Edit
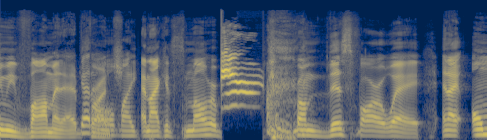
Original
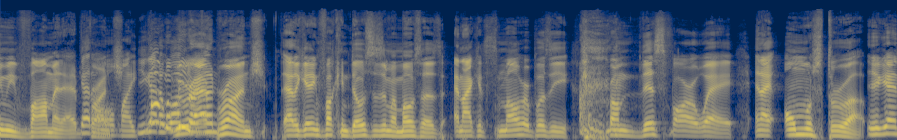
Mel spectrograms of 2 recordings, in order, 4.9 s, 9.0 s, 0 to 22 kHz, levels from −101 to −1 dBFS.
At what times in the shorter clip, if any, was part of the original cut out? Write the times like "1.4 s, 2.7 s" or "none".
1.3 s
